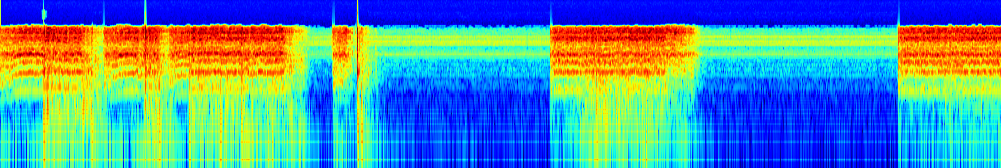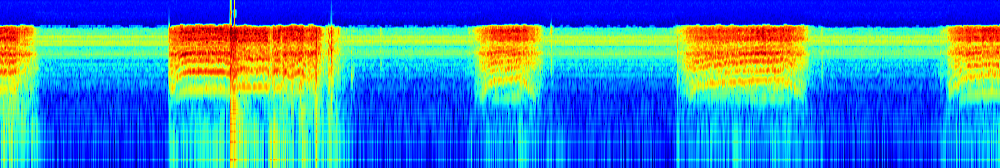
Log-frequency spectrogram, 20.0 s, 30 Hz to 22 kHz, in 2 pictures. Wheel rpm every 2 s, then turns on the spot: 40, 80, 10, 100, 60, 60, 30, 60, 30, 40.
none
